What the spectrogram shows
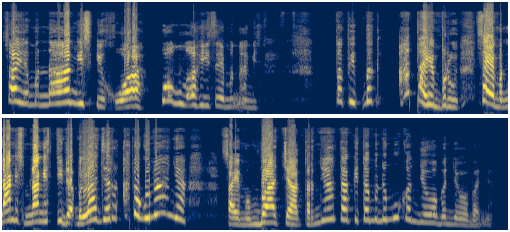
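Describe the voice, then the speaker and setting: Woman, religious speaker, high fervent voice, dry close sound, passionate exhortation. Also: big pitch swings, a little fast, dry recording. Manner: fervent, pleading, rising to emotional peaks; addresses listeners as brothers in faith.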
